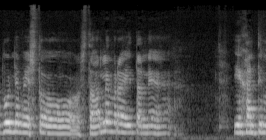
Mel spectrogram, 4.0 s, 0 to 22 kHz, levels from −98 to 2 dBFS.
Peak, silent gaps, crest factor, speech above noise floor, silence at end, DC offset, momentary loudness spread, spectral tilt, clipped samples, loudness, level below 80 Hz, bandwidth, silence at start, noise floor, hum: -6 dBFS; none; 18 dB; 35 dB; 0 s; under 0.1%; 9 LU; -6 dB/octave; under 0.1%; -24 LUFS; -60 dBFS; 18 kHz; 0 s; -57 dBFS; none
